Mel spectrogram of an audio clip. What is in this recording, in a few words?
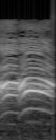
silly elec fx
